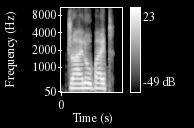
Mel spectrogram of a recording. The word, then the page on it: trilobite: Indian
